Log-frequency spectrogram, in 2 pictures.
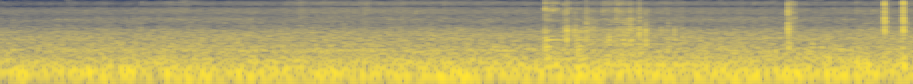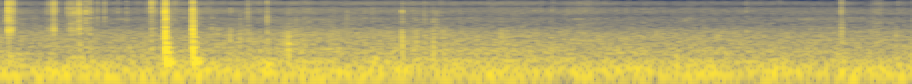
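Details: Steady low rumbling background with a few scattered clicks and a light jangle, with no animal calls.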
